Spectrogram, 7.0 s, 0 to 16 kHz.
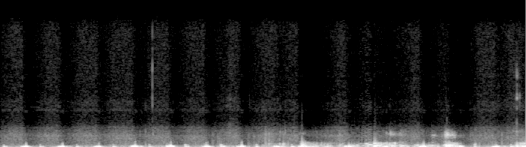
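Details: Simulated fast female heartbeat of a fictional fairy, tired after flying: steady lub-dub thumps at about 120 beats a minute, with faint breath and rustling in the second half.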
